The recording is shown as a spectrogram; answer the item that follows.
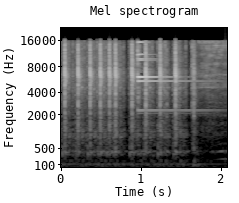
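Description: Typewriter sound effect: a quick run of key clacks, about seven a second, with a bell ding about a second in that rings on as the clacks thin out.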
